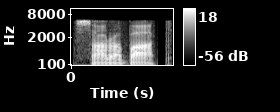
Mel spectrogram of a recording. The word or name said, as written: Sarabat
